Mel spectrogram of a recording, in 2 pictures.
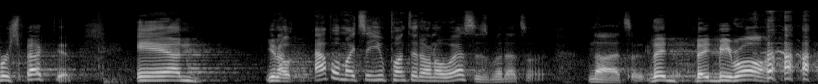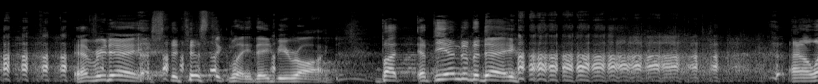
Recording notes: Fresh off the press from our MIX08 coverage we bring you a special show highlights from the keynote addresses.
